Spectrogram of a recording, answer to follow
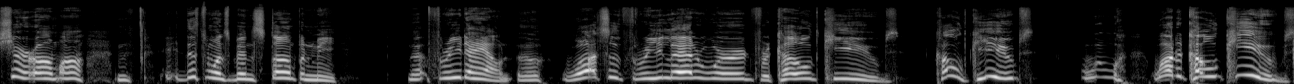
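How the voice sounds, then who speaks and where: A cartoonish character voice speaks at a high pitch and a fairly slow pace with long, frequent pauses. The recording is very clean, with a silent background. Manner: hesitant, rambling with fillers.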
